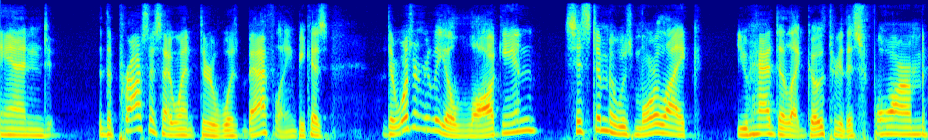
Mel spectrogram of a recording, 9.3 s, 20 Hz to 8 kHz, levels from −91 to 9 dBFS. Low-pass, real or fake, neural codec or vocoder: 7.2 kHz; fake; codec, 16 kHz, 1.1 kbps, Voila-Tokenizer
